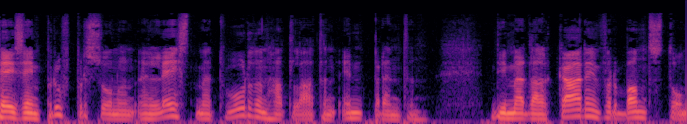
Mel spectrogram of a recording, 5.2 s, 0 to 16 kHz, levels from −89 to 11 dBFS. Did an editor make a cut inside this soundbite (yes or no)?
no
